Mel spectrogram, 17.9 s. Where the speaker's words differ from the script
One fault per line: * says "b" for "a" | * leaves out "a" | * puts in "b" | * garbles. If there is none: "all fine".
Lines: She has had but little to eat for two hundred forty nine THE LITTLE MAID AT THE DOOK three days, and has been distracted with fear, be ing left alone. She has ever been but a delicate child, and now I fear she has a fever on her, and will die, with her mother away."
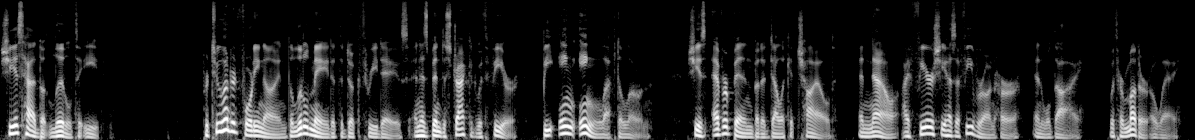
* puts in "ing"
